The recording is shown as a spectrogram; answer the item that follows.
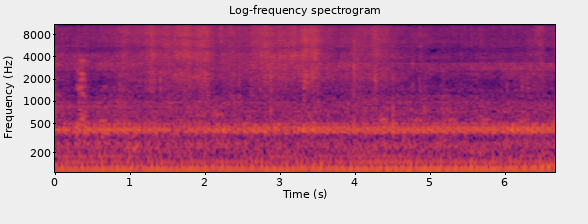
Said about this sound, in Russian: Сейчас мы находимся на учебном полигоне Центра беспилотных летательных аппаратов. Вот дрон, птичка, которая готовится к взлету.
